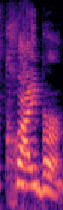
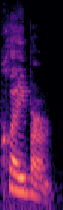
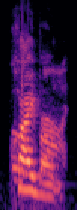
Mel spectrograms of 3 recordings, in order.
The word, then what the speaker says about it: Clyburn: It's Clyburn, not Clayburn. Clyburn. How do you How do you spell it? I can't see. C L Y B U R N.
